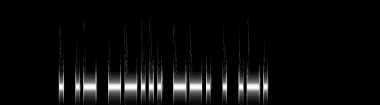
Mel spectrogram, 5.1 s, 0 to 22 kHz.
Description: Morse code, heard as a keyed tone, about 22 wpm, 700 Hz. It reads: EA7GER
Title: DXCC-100 Call Signs - 6 Characters - 22wpm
